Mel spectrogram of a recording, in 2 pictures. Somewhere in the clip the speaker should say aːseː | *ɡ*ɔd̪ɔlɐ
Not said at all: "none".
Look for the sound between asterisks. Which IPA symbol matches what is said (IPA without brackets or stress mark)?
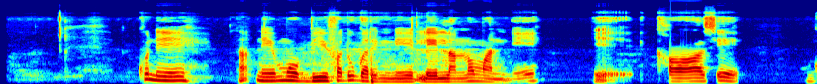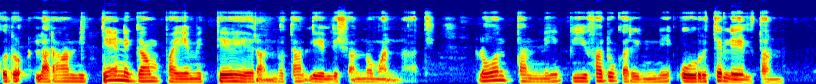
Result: ɡ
